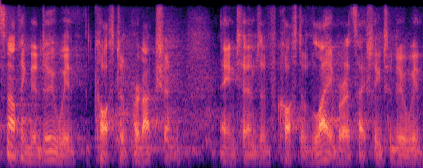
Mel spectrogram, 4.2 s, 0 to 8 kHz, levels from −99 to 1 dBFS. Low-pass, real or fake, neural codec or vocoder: 7.2 kHz; real; none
